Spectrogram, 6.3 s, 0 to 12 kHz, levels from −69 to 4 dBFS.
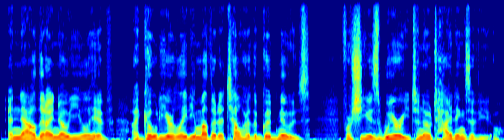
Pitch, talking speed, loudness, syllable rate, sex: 160 Hz, 265 wpm, -17 LUFS, 5.8 syllables/s, male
